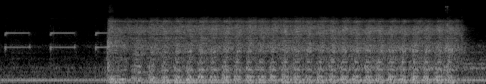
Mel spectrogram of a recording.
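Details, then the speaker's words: Chevy/Geo Metro (Suzuki Cultus), first generation, 64,675 km, key on with no fuel pump prime: a few chimes, then about 3.5 s of even cranking that never catches; compression sounds even; crank no start. "Sounds nice, very even. Should have a good compression."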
